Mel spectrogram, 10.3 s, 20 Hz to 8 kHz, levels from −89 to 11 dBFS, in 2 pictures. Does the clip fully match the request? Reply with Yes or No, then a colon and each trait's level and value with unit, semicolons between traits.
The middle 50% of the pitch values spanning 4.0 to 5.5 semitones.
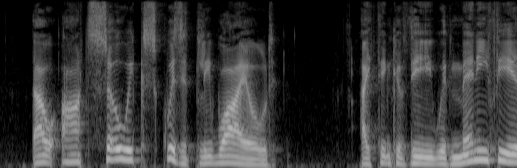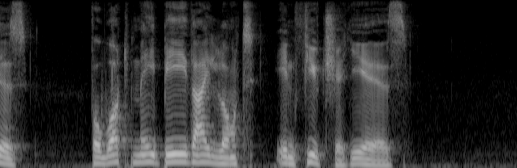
Yes: average, 4.6 semitones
